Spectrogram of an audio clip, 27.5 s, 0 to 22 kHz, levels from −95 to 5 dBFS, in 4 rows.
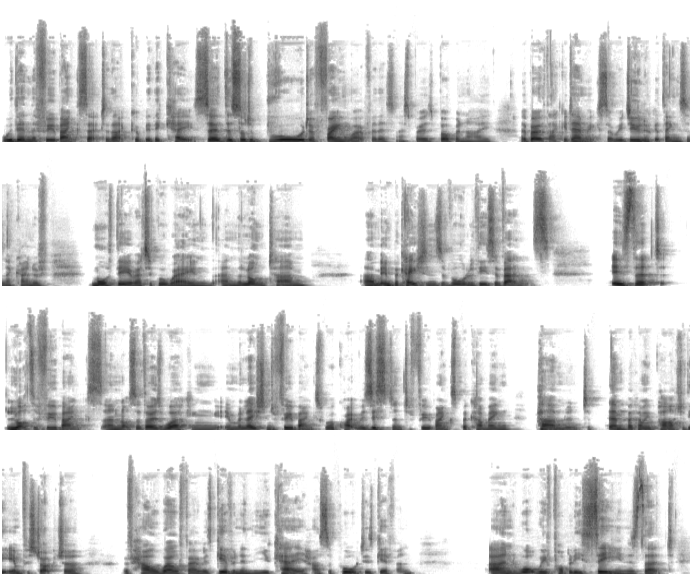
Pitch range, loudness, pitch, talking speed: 190-210 Hz, -17 LUFS, 195 Hz, 220 wpm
